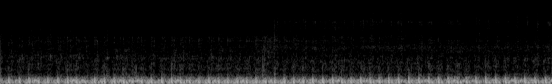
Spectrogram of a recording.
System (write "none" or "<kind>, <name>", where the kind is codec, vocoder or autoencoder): none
